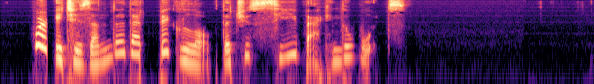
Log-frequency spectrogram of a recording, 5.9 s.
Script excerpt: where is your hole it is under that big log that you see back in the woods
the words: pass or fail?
fail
